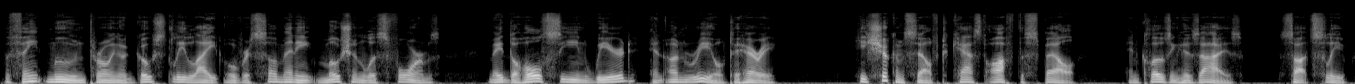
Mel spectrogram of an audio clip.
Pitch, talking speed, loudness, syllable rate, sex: 100 Hz, 155 wpm, -20 LUFS, 4.2 syllables/s, male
